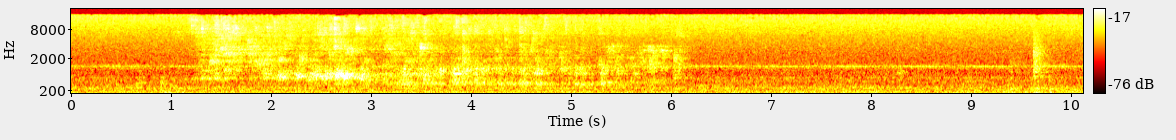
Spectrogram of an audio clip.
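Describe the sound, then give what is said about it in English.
Boiling hot water, for making coffee, pours steadily from a lever-operated dispenser as the lever is pushed down: a splashy rushing stream for several seconds that fades out, followed by a quiet hum and a faint click near the end. “I will begin the process of pouring the water inside You'll hear the water go inside as I push down on this lever.”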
